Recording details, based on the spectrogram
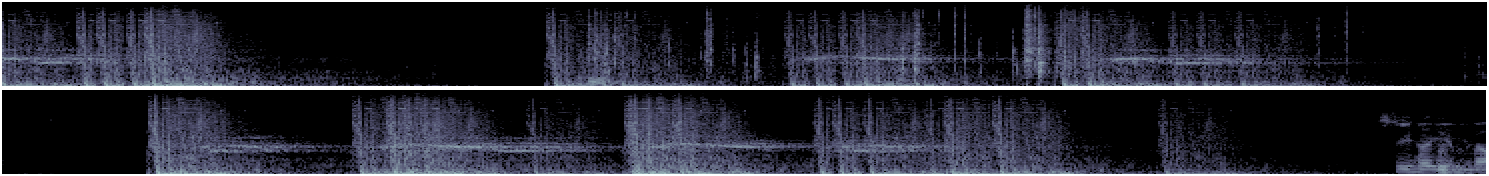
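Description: Burst-fire blaster weapon shooting at stormtroopers in a Garry's Mod Star Wars roleplay game, loud repeated bursts of shots with brief gaps between volleys, with a voice speaking over the firing.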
